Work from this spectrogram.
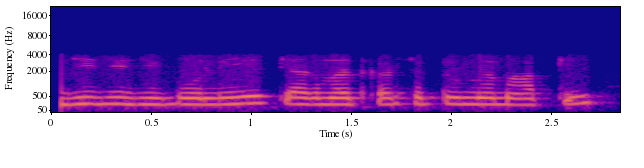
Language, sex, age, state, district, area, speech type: Hindi, female, 60+, Madhya Pradesh, Bhopal, urban, conversation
